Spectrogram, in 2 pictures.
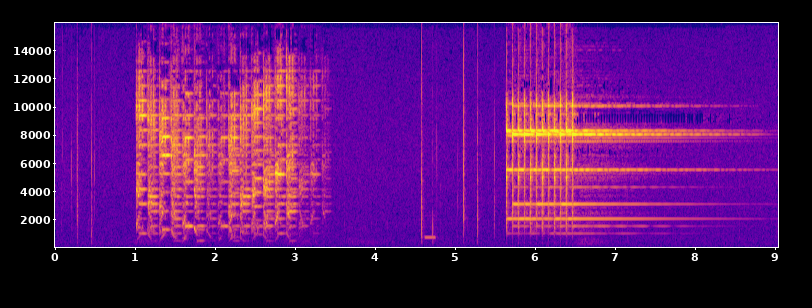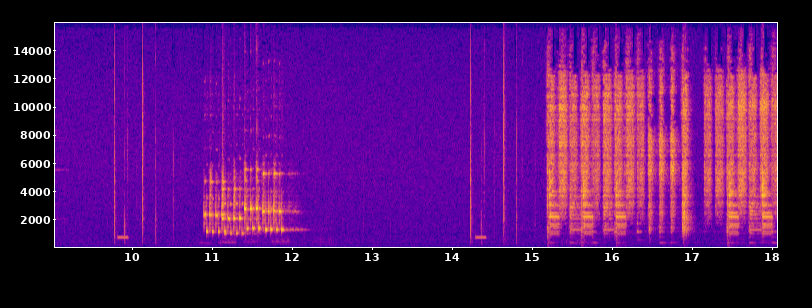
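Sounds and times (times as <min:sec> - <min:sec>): bell-like ringtone: 0:01.0 - 0:03.4, 0:05.6 - 0:09.1.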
